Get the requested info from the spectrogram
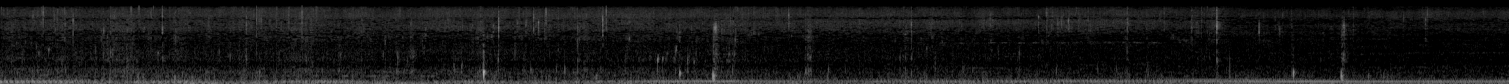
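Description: Hot oil sizzling steadily around medu vadai deep-frying in a pan, with scattered sharp pops and clicks. The vadais are cooked through to a medium brown and are being lifted out.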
